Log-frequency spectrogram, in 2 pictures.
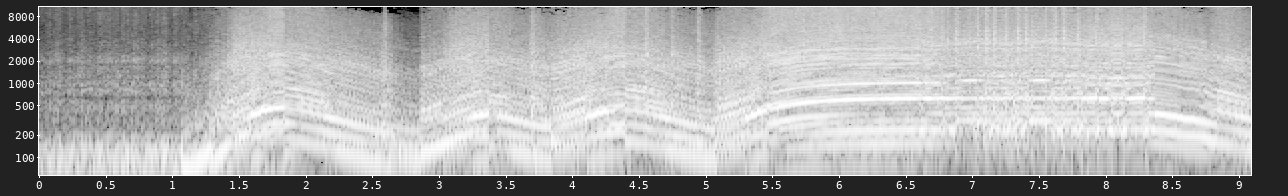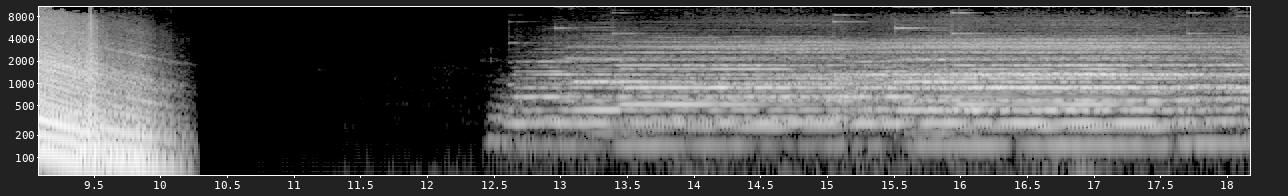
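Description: A car engine revs up and down repeatedly, its pitch climbing and falling in loud sweeping waves before holding high and cutting off; after a short silence, a steadier idling engine hum follows.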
